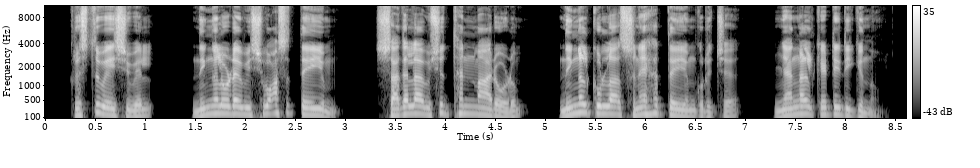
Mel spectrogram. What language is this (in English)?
Malayalam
